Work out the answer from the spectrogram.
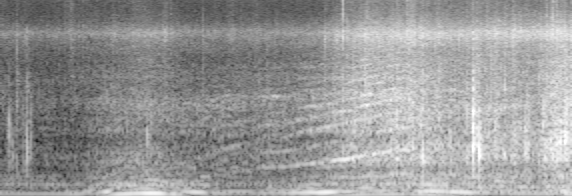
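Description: Opel Corsa hatchback's engine running as the car drives slowly on a gravel track, with surges in revs about a second in and a steady rise in engine pitch in the second half.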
